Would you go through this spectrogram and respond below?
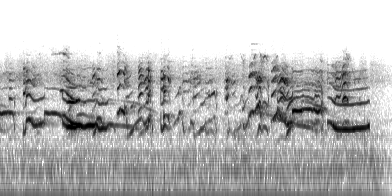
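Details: Several coyotes howl and yip together in a dense chorus of quavering, bending tones and quick barking yips, fading out toward the end.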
